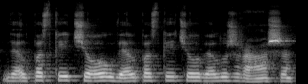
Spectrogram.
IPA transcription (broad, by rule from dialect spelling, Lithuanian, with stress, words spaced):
ˈʋʲɛlˠ pɐskɐɪˈt͡ʃʲoːʊ ˈʋʲɛlˠ pɐskɐɪˈt͡ʃʲoːʊ ˈʋʲɛlˠ ʊʒˈrɑːʃɐ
